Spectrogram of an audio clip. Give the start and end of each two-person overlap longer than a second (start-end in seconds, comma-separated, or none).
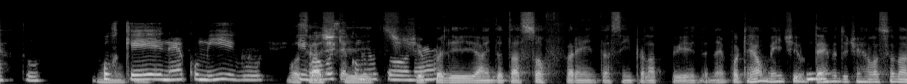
2.9-4.4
